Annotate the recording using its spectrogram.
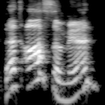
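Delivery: high, laughing and incredulous; giddy real laughter through the words; laughing disbelief. Real, not acted. A fan laughing in disbelief at a sword named after him. Overwhelmed by the tribute.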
